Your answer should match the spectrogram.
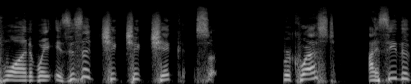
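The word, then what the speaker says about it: Chk Chk Chk: And the person at the store was like, they pronounce it chick, chick, chick.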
